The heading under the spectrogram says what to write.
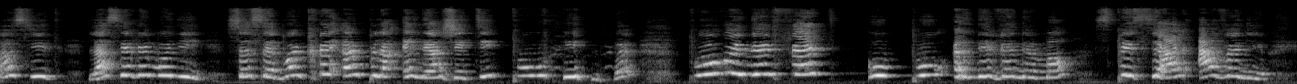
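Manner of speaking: fit of giggles. Reading a symbol's meaning aloud, caught in a fit of giggles. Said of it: "un fou rire, ça arrive".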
